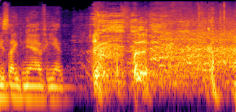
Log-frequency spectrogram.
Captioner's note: coughs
